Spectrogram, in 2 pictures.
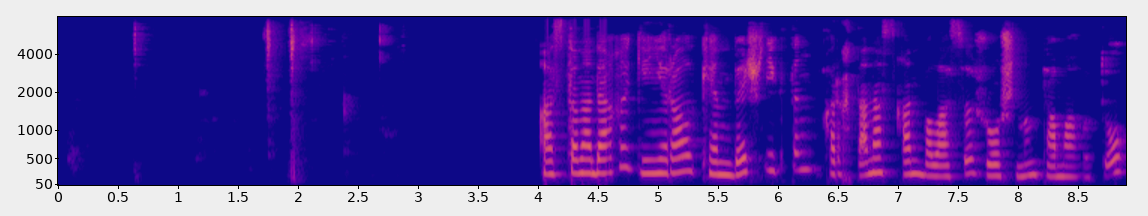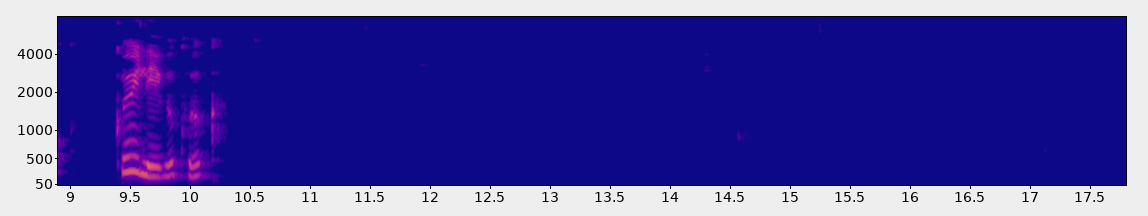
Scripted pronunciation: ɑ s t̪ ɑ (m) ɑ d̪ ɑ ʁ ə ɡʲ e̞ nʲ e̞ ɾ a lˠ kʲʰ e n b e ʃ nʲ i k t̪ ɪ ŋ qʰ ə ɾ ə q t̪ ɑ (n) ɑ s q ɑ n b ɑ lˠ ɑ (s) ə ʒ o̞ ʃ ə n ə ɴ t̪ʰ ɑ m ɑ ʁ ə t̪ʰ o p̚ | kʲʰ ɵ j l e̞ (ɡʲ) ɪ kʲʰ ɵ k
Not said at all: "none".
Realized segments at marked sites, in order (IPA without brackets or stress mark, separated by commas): n, n, s, ɡʲ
